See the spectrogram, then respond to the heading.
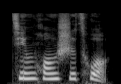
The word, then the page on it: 惊慌失措: jīng huāng shī cuò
